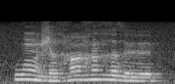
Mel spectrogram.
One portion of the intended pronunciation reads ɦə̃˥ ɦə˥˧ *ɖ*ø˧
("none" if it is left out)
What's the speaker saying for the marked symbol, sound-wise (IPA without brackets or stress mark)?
ð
